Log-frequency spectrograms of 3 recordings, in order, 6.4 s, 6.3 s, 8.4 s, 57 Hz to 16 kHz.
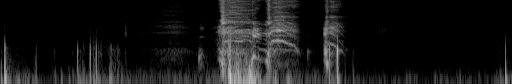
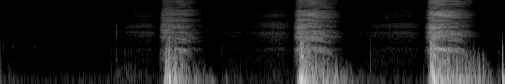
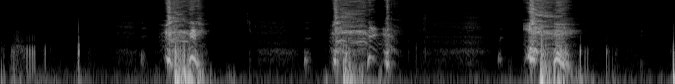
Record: {
  "cough_length": "6.4 s",
  "cough_amplitude": 5164,
  "cough_signal_mean_std_ratio": 0.34,
  "exhalation_length": "6.3 s",
  "exhalation_amplitude": 6152,
  "exhalation_signal_mean_std_ratio": 0.35,
  "three_cough_length": "8.4 s",
  "three_cough_amplitude": 6839,
  "three_cough_signal_mean_std_ratio": 0.36,
  "survey_phase": "alpha (2021-03-01 to 2021-08-12)",
  "age": "18-44",
  "gender": "Male",
  "wearing_mask": "No",
  "symptom_none": true,
  "smoker_status": "Ex-smoker",
  "respiratory_condition_asthma": false,
  "respiratory_condition_other": false,
  "recruitment_source": "REACT",
  "submission_delay": "1 day",
  "covid_test_result": "Negative",
  "covid_test_method": "RT-qPCR"
}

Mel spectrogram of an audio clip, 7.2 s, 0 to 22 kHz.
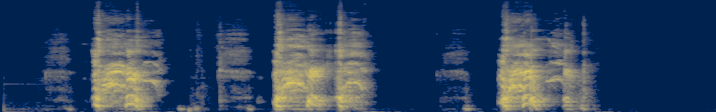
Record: {
  "three_cough_length": "7.2 s",
  "three_cough_amplitude": 29316,
  "three_cough_signal_mean_std_ratio": 0.44,
  "survey_phase": "beta (2021-08-13 to 2022-03-07)",
  "age": "65+",
  "gender": "Male",
  "wearing_mask": "No",
  "symptom_cough_any": true,
  "symptom_fatigue": true,
  "smoker_status": "Never smoked",
  "respiratory_condition_asthma": false,
  "respiratory_condition_other": false,
  "recruitment_source": "REACT",
  "submission_delay": "3 days",
  "covid_test_result": "Negative",
  "covid_test_method": "RT-qPCR"
}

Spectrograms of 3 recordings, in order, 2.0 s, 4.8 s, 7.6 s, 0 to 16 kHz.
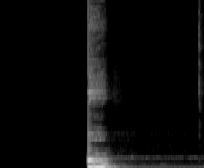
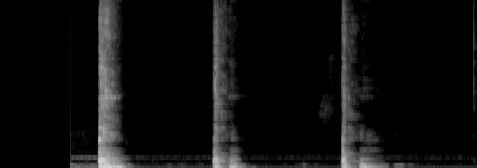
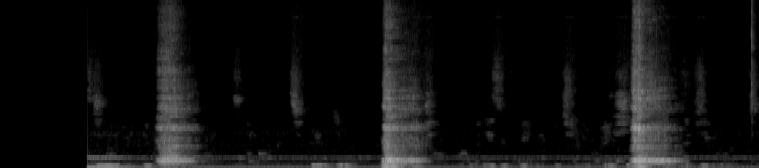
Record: {
  "cough_length": "2.0 s",
  "cough_amplitude": 31137,
  "cough_signal_mean_std_ratio": 0.27,
  "three_cough_length": "4.8 s",
  "three_cough_amplitude": 32768,
  "three_cough_signal_mean_std_ratio": 0.26,
  "exhalation_length": "7.6 s",
  "exhalation_amplitude": 4799,
  "exhalation_signal_mean_std_ratio": 0.39,
  "survey_phase": "beta (2021-08-13 to 2022-03-07)",
  "age": "45-64",
  "gender": "Male",
  "wearing_mask": "No",
  "symptom_runny_or_blocked_nose": true,
  "symptom_fatigue": true,
  "symptom_change_to_sense_of_smell_or_taste": true,
  "symptom_loss_of_taste": true,
  "symptom_onset": "12 days",
  "smoker_status": "Never smoked",
  "respiratory_condition_asthma": true,
  "respiratory_condition_other": false,
  "recruitment_source": "REACT",
  "submission_delay": "5 days",
  "covid_test_result": "Negative",
  "covid_test_method": "RT-qPCR",
  "influenza_a_test_result": "Negative",
  "influenza_b_test_result": "Negative"
}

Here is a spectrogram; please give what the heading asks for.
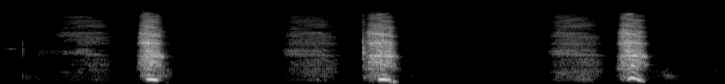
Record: {
  "exhalation_length": "7.3 s",
  "exhalation_amplitude": 28184,
  "exhalation_signal_mean_std_ratio": 0.28,
  "survey_phase": "beta (2021-08-13 to 2022-03-07)",
  "age": "45-64",
  "gender": "Female",
  "wearing_mask": "No",
  "symptom_cough_any": true,
  "symptom_runny_or_blocked_nose": true,
  "symptom_sore_throat": true,
  "symptom_headache": true,
  "symptom_onset": "3 days",
  "smoker_status": "Never smoked",
  "respiratory_condition_asthma": false,
  "respiratory_condition_other": false,
  "recruitment_source": "Test and Trace",
  "submission_delay": "1 day",
  "covid_test_result": "Negative",
  "covid_test_method": "RT-qPCR"
}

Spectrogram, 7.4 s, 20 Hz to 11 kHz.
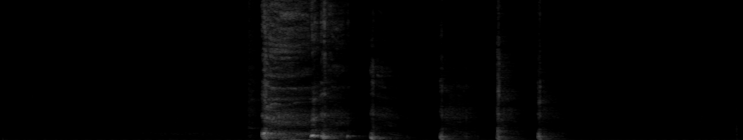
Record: {
  "cough_length": "7.4 s",
  "cough_amplitude": 3661,
  "cough_signal_mean_std_ratio": 0.26,
  "survey_phase": "beta (2021-08-13 to 2022-03-07)",
  "age": "45-64",
  "gender": "Female",
  "wearing_mask": "No",
  "symptom_cough_any": true,
  "symptom_fatigue": true,
  "symptom_onset": "4 days",
  "smoker_status": "Never smoked",
  "respiratory_condition_asthma": true,
  "respiratory_condition_other": false,
  "recruitment_source": "REACT",
  "submission_delay": "1 day",
  "covid_test_result": "Negative",
  "covid_test_method": "RT-qPCR",
  "influenza_a_test_result": "Negative",
  "influenza_b_test_result": "Negative"
}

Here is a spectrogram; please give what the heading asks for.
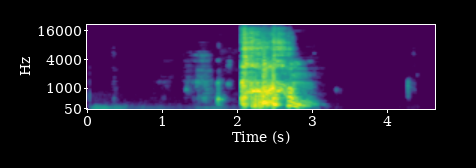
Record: {
  "cough_length": "4.6 s",
  "cough_amplitude": 32768,
  "cough_signal_mean_std_ratio": 0.35,
  "survey_phase": "alpha (2021-03-01 to 2021-08-12)",
  "age": "18-44",
  "gender": "Male",
  "wearing_mask": "No",
  "symptom_none": true,
  "smoker_status": "Never smoked",
  "respiratory_condition_asthma": false,
  "respiratory_condition_other": false,
  "recruitment_source": "REACT",
  "submission_delay": "1 day",
  "covid_test_result": "Negative",
  "covid_test_method": "RT-qPCR"
}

